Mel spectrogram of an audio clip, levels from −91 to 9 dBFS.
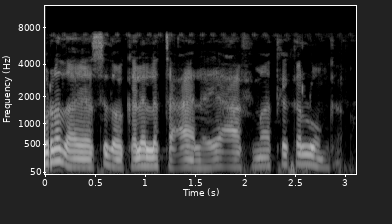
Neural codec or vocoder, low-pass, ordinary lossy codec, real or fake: none; 7.2 kHz; none; real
